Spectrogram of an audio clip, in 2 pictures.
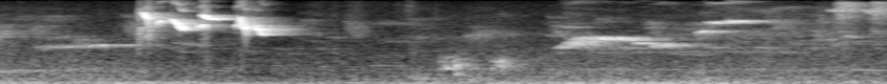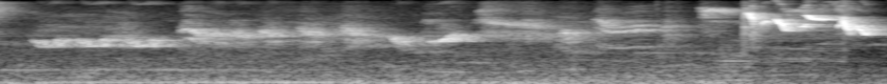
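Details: Cucak kinoi bulbul singing as a lure call for every type of bird. High sharp chirps are followed by a run of warbled, slightly rising whistles and a fresh loud burst of notes at the end.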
